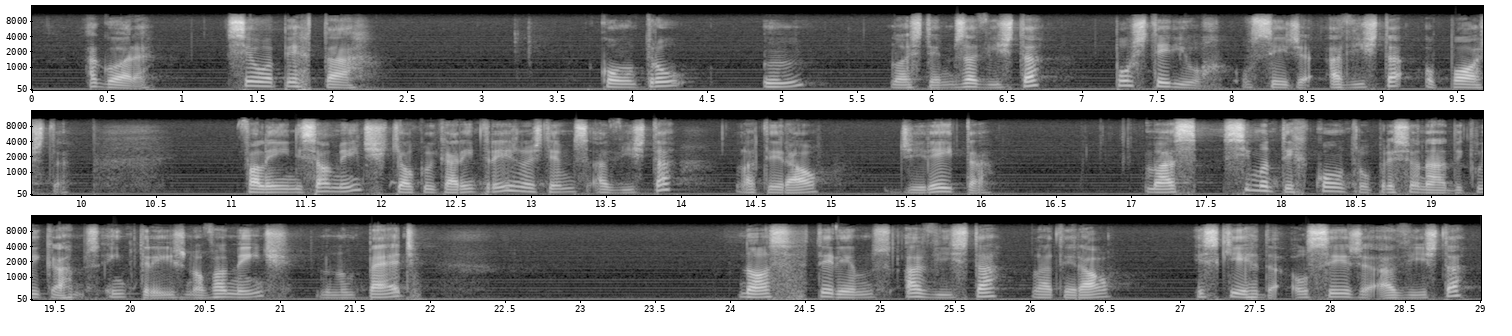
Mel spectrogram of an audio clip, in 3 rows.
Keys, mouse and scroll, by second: 3.4 ctrl+KP_1, 7.0 KP_3, 17.0 ctrl+KP_3.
